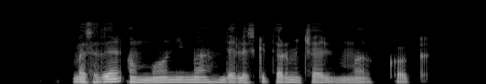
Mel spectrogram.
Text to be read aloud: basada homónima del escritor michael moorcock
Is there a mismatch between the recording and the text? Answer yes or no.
no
